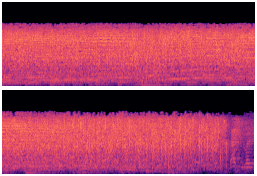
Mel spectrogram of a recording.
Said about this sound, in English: It means to me to have me come out here all by myself, and you're all smiling and applauding and glad to see me, and I just want to tell you I love you for it because I need it.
